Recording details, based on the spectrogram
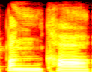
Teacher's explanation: اس کے بعد حروف اخفا کے یہ 15 حروف میں سے کوئی ایک حرف آ جائے تو نون کی آواز کو ناک میں چھپا کر پڑھنا چاہیے، یعنی نوک زبان تالو سے ہٹا کر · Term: غنہ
